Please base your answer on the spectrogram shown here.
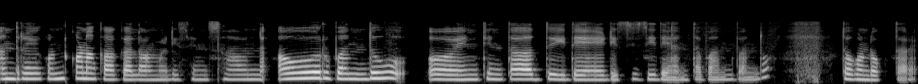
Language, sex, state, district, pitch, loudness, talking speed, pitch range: Kannada, female, Karnataka, Shimoga, 230 Hz, -17 LUFS, 105 wpm, 220-255 Hz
